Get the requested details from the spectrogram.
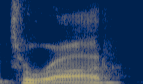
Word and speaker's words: Tyrod: Oh, on HBO, Hard Knocks, that you actually pronounce his name Tyrod? – It is, yeah.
